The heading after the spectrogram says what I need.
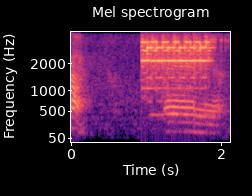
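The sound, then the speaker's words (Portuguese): A telephone rings with an electronic melodic ringtone. After a brief moment of voice, the bright, tonal chime starts abruptly and holds steadily to the end, shifting notes a couple of times. “Agora ele tá tocando, tá vendo o telefone? Tocou e parou aqui.”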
